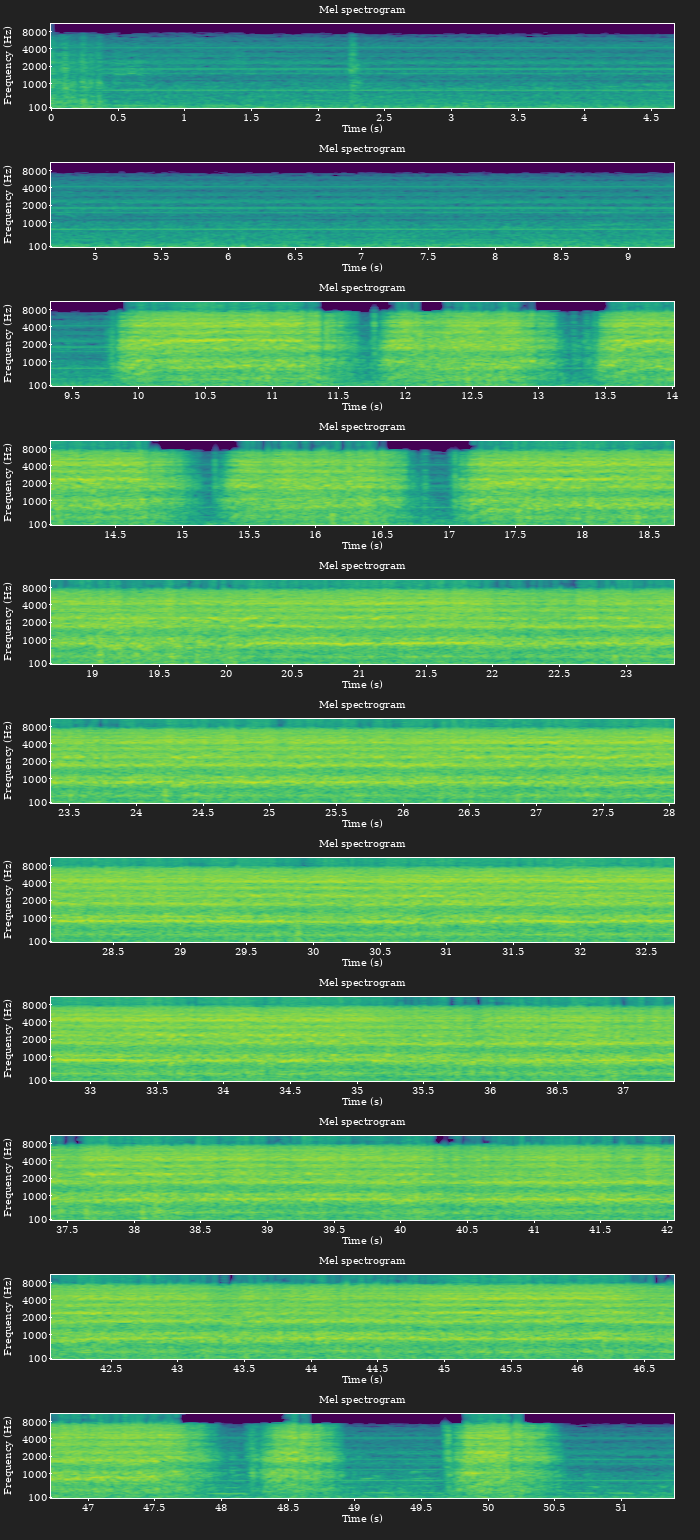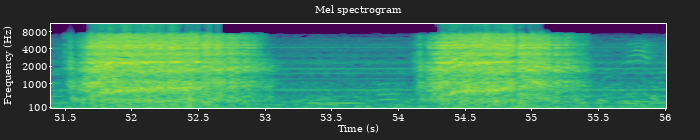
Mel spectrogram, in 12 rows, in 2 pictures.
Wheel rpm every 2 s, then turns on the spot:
0, 0, 0, 0, 10, 130, 110, 130, 120, 210, 230, 230, 230, 220, 230, 220, 230, 220, 220, 230, 220, 220, 220, 170, 30, 50, 70, 60.
none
